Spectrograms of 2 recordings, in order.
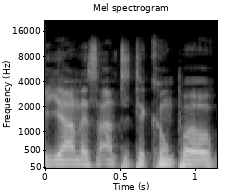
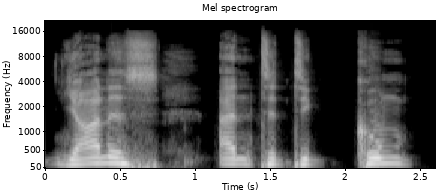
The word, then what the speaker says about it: Giannis Antetokounmpo: Yeah, but obviously, shout out to Giannis Antetokounmpo because he had 24 points, 9 rebounds, 4 assists.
